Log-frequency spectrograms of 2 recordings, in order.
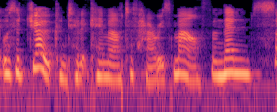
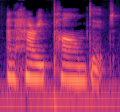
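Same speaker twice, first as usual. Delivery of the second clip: ordinary delivery, nothing marked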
